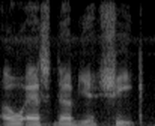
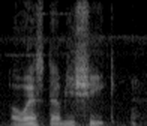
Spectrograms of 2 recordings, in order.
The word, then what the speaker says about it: Oswchic: I googled this and it said you pronounce that Oswchic. Oswchic.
